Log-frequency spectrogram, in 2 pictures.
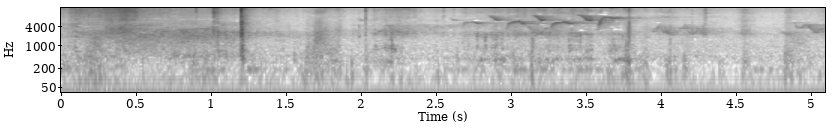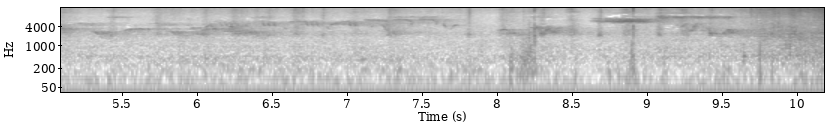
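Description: Faint outdoor ambience with small birds chirping, in short high calls between about three and four seconds in and again near the end. A single sharp click about a second in.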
